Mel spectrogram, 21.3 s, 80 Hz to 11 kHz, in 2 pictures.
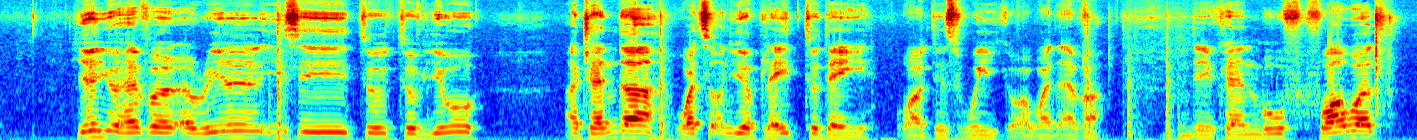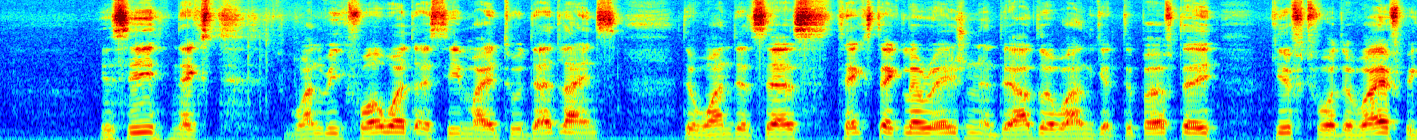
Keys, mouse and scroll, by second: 10.6 f.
